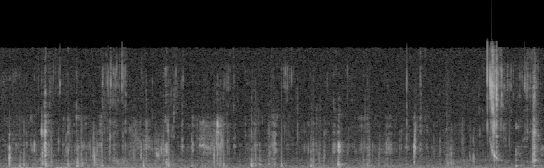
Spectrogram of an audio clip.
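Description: A person chewing a mouthful of sushi roll close to the microphone: soft crunches and mouth clicks, with a sharper crunch near the end.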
